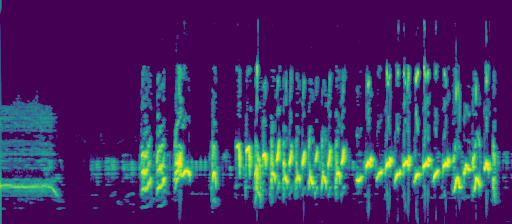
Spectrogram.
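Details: A steady, even high whistle opens, then after a pause a white-eye (pleci) breaks into fast, jumbled twittering and a long string of quick high chirps.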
